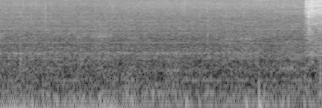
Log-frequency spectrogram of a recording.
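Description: Urad dal vadais deep-frying in hot oil: a steady sizzling hiss, louder for the first two seconds and then quieter. Just before the end, a short, louder sizzle flares up as a fresh portion of batter is dropped into the oil.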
